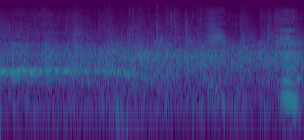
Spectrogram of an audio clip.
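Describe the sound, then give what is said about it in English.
Applause from a church audience welcoming a man to the front, a steady, moderately loud patter of many hands with a voice or two calling out over it. “Let's give him all a hand. Let's give him a hand when he comes.”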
